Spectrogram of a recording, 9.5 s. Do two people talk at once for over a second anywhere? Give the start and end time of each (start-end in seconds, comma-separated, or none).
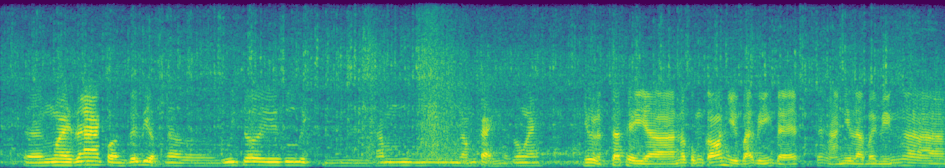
none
